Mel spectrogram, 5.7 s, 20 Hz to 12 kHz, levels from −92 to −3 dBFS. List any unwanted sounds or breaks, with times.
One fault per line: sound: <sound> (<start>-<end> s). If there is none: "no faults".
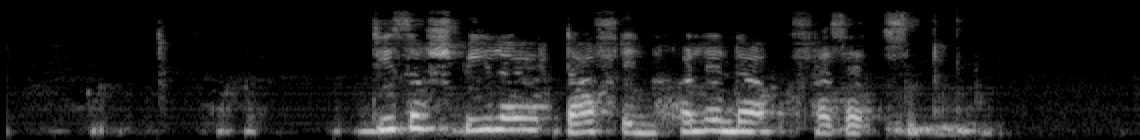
no faults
